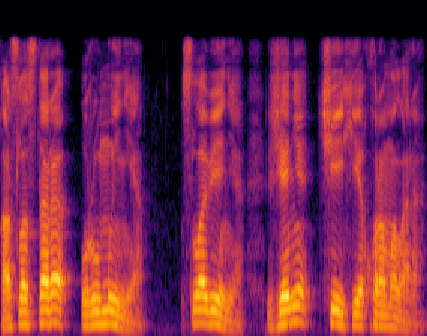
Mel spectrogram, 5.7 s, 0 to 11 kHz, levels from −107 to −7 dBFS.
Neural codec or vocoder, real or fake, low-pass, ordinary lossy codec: none; real; 7.2 kHz; MP3, 96 kbps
